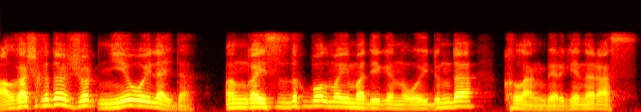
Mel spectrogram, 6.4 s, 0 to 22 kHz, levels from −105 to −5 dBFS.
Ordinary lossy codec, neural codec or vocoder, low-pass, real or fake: Opus, 32 kbps; codec, 16 kHz in and 24 kHz out, 1 kbps, XY-Tokenizer; 7.2 kHz; fake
